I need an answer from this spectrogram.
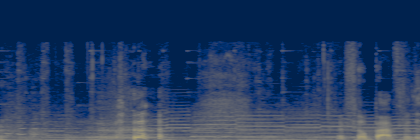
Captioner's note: laughing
